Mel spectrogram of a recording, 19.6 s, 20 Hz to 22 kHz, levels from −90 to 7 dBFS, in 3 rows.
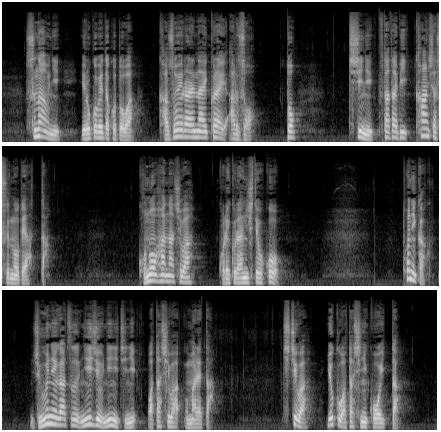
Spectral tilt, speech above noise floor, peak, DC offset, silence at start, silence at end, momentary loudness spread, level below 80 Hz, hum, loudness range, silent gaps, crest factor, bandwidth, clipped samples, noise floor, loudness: -5 dB/octave; 47 dB; 0 dBFS; under 0.1%; 0.35 s; 0.6 s; 11 LU; -56 dBFS; none; 4 LU; none; 16 dB; 16 kHz; under 0.1%; -61 dBFS; -15 LUFS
